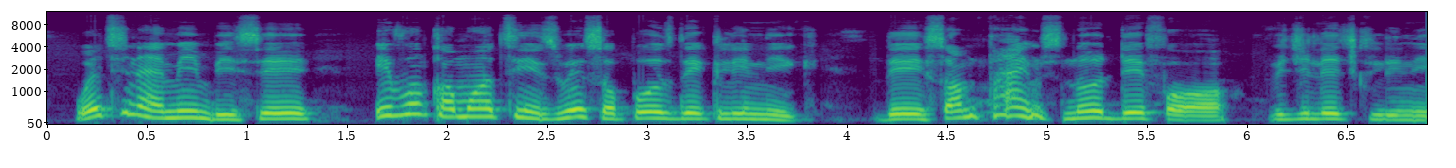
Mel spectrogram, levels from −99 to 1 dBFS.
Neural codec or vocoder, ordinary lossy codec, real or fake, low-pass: vocoder, 44.1 kHz, 128 mel bands every 256 samples, BigVGAN v2; none; fake; 10.8 kHz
